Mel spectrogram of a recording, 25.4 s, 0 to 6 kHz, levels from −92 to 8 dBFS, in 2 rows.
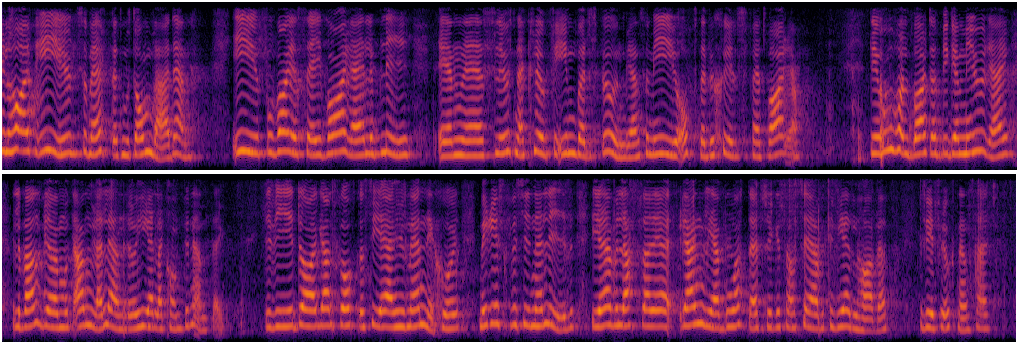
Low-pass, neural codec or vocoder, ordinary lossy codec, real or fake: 5.4 kHz; codec, 16 kHz, 4 kbps, FunCodec, trained on Chinese and English, 50 frames a second; none; fake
